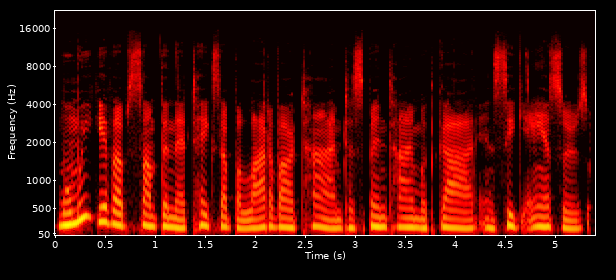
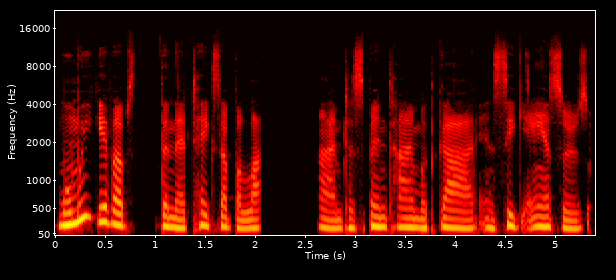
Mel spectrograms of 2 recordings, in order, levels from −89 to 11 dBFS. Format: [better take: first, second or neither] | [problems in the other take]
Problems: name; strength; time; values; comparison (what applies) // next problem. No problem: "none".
first | audio cutting out; at 1 s and at 2 s for 0.5 s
